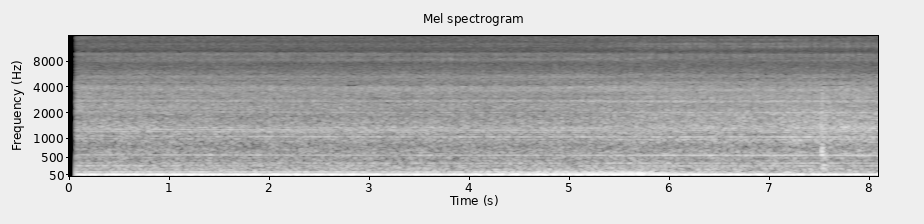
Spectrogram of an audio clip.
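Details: Laptop, long uncleaned: constant airy whoosh with a faint steady tone and no speed change; the cooling fan runs loud, owner suspects dust buildup in the fan, to be opened and cleaned.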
